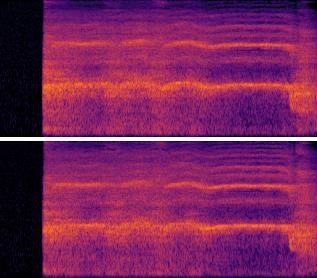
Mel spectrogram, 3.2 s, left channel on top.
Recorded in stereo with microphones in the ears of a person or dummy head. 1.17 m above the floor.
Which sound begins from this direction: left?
A scream, at 0.4 s.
